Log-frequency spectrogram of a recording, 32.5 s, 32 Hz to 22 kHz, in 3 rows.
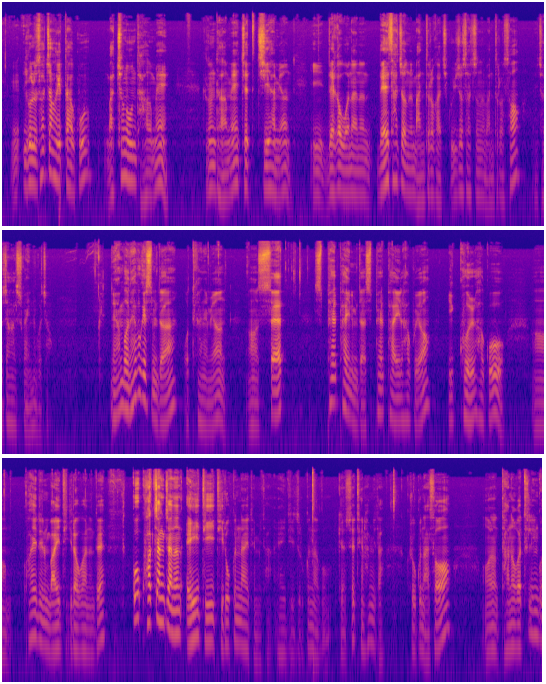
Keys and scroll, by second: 15.9-20.0 typing, 21.4-23.9 typing, 25.0-25.7 typing, 27.8 Return.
